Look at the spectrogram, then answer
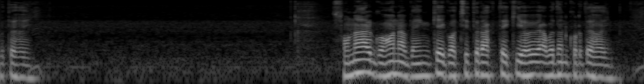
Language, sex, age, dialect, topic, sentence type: Bengali, male, 60-100, Western, banking, question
